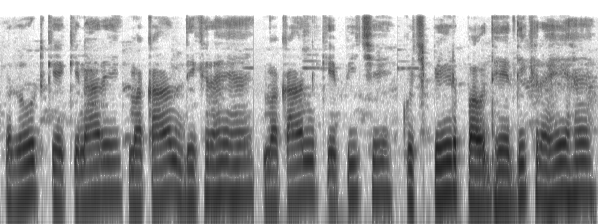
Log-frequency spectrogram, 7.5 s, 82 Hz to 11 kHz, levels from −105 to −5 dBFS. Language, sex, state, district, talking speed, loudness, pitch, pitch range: Hindi, male, Bihar, Darbhanga, 130 wpm, -26 LUFS, 150 Hz, 135-155 Hz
